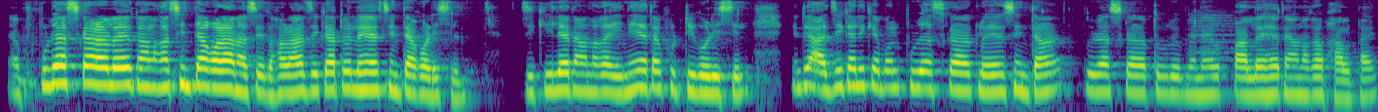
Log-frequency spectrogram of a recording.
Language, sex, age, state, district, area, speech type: Assamese, female, 60+, Assam, Udalguri, rural, spontaneous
